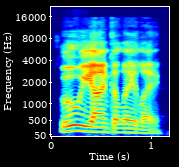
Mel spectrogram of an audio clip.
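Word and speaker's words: Uiagalelei: And again, I've got to phonetically go with it's Uwe Angale. I believe that's it. There we go. We got John Sirian helping me out there. It's DJ Uwe Angale. Angalele. Uwe Angalele.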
